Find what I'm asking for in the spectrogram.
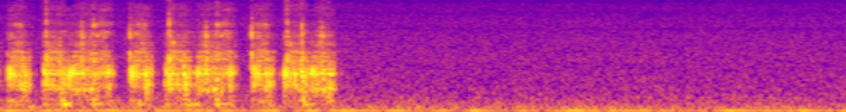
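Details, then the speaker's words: Ford HVAC blend door actuator, recorded inside the dash by the HVAC box: quick whirring bursts about three a second, then quiet, as the actuator hunts on the hot side of its worn track, causing erratic temperature. "So, I'm going to put you up here inside the dash by the HVAC box and the actuator so you can hear it a little bit better. And you can see it hunting back and forth in there."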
